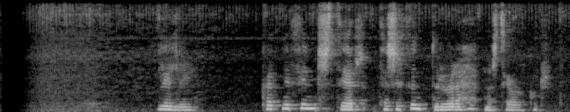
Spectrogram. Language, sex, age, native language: Icelandic, female, 50-59, Icelandic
